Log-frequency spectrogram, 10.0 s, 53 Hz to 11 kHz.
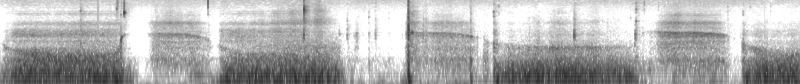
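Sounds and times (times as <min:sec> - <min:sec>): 
heavy breathy exhales and sighs: 0:00.0 - 0:04.3, 0:05.1 - 0:10.0
sharp wet mouth clicks and smacks: 0:01.4 - 0:01.7.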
